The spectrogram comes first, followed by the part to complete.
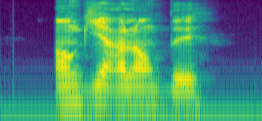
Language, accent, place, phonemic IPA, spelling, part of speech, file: French, France, Lyon, /ɑ̃.ɡiʁ.lɑ̃.de/, enguirlander, verb, LL-Q150 (fra)-enguirlander.wav
- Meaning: 1. to festoon, hang with garlands 2. to tell off, tick off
